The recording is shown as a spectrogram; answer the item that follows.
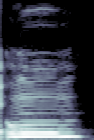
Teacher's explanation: इन्हें हर्ष स्वर से 2 गुना समय लगता है बोलने में। प्लुत स्वर जैसे ओम, इनमें हर्ष स्वर से 3 गुना समय लगता है, इसको खींच के बोला जाता है।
